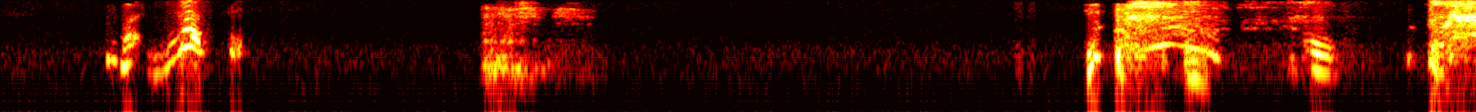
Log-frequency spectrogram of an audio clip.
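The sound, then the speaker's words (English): Rough, strained coughing from someone with something stuck in the throat. It comes in several separate bursts with pauses between, and the later bursts are longer and harsher. “He coughed. Okay, yes. Nah, my bad. Something fucking got stuck in my throat.”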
